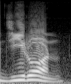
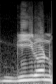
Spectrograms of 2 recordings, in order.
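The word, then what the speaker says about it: جيران: এভাবে এভাবে বলে তারপরে জিরন জিরন মানে হলো প্রতিবেশী মানে পা প্রতিবেশী জিরন মানে হলো প্রতিবেশী তো জিরন কে মিশুরা গিরন বলে এবং জিরন বলে প্রতিবেশী জিরন অথবা গিরন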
